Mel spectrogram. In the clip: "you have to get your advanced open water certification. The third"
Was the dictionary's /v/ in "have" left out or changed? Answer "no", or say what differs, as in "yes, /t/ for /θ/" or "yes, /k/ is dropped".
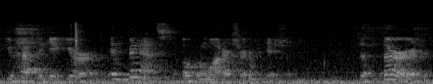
yes, /f/ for /v/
